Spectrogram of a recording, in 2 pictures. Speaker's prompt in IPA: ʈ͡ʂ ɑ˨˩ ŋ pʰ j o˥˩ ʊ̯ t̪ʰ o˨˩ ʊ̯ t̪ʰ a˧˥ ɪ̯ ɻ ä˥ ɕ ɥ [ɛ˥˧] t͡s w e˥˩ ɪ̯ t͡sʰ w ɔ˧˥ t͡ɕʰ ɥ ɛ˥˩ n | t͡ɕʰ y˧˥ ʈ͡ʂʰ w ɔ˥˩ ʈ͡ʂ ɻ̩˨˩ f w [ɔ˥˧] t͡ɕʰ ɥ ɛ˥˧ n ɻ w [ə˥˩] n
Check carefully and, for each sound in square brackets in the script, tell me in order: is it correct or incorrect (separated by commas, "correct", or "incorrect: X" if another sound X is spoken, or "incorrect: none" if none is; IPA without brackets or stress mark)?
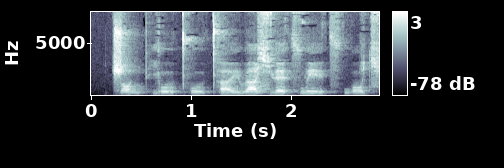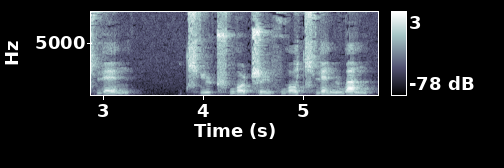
correct, correct, incorrect: a˥˩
